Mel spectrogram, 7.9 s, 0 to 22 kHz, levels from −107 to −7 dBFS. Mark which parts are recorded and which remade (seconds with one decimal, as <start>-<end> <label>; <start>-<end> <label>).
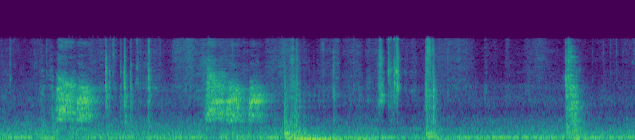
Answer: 0.0-2.5 recorded; 2.5-4.8 remade; 4.8-7.9 recorded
